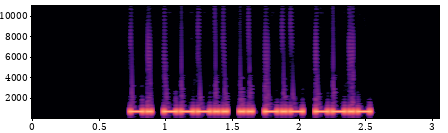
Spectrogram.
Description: Morse code, heard as a keyed tone, about 38 wpm, 700 Hz. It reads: N8IKQ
